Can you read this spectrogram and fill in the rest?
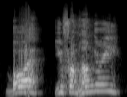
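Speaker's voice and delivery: loud, slow, high Texan drawl; hammed-up Texan, loud and incredulous; Texan accent. Texans asking where he's from, mock Texan drawl. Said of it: "I've had Texans are like, they go".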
